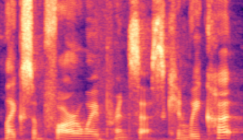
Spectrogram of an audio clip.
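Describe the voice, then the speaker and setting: A woman, an actor, casually discussing a script and pausing tentatively as she explains. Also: fairly low pitch, slight background noise. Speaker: actor at a table read.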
